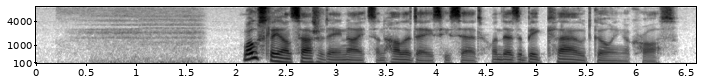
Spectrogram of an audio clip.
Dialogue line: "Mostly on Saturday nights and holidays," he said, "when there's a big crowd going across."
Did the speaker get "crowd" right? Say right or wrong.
wrong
